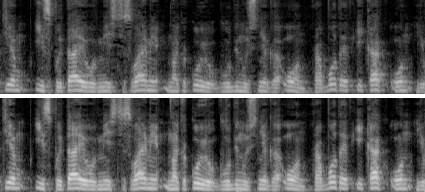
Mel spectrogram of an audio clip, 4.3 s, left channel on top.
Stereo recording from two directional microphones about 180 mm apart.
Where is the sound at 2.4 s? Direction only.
40° right (ahead or behind).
